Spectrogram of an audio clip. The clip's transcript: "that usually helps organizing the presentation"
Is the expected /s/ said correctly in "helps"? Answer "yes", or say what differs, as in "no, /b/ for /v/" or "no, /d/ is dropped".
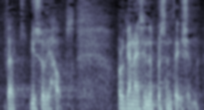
yes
